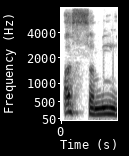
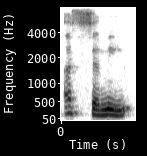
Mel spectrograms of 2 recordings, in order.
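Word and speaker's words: السميع: वाला है, अब वो अस्समी है, अलिफ लाम आएगा, अस्समी, लाम साइलेंट आ जाएगा इसमें, अस्समी।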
